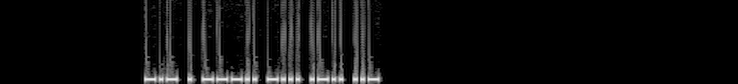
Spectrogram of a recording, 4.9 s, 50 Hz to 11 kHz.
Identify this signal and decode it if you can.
Morse code, heard as a keyed tone, about 53 wpm, 700 Hz. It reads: KE8BLU
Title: USA Call Signs - 6 Characters - Repeated 3x - 50wpm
